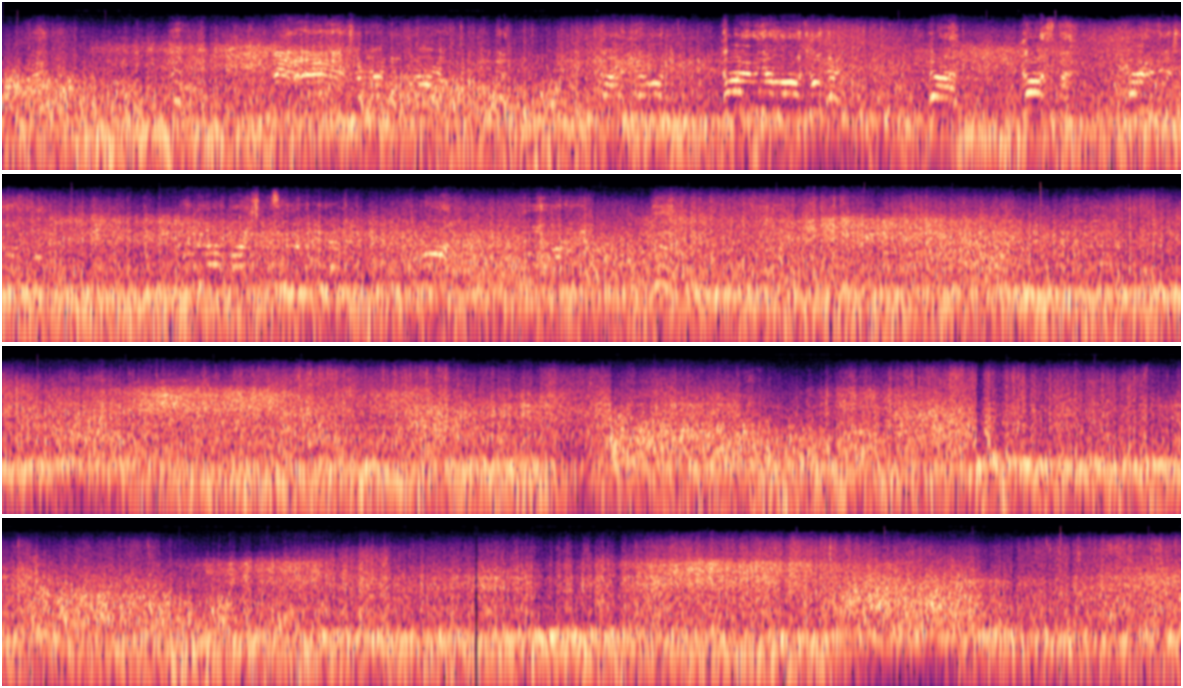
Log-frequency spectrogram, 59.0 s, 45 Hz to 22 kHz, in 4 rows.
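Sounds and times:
heavy surf: 0.0s - 58.9s
storm wind: 0.0s - 58.9s.

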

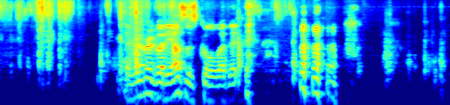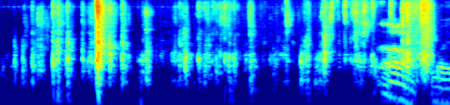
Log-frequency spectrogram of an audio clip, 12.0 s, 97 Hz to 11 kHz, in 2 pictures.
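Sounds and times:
foil wrapper crinkling and tearing: 0.0s - 2.0s, 8.3s - 12.0s.

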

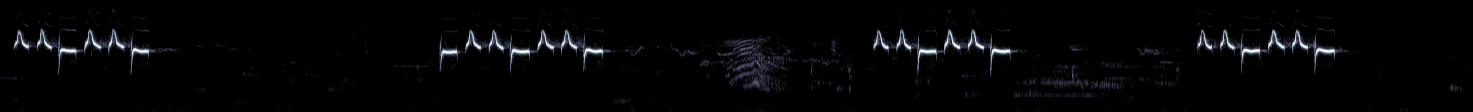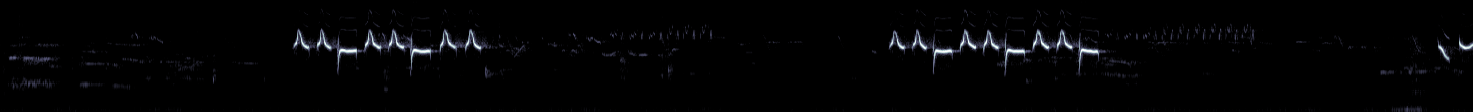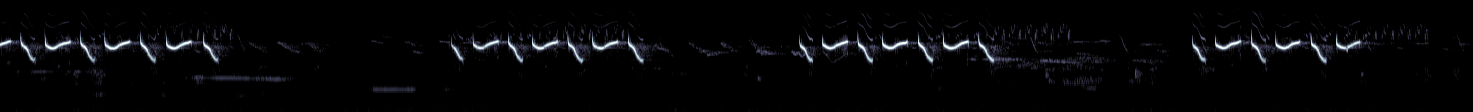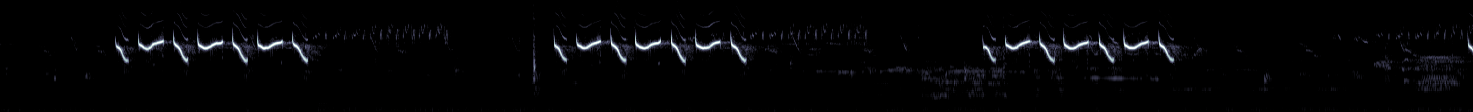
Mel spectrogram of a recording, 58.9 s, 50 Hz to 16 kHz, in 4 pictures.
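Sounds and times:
songbird whistling: 0.0s - 1.7s, 4.4s - 6.5s, 8.7s - 10.2s, 12.0s - 13.5s, 17.7s - 19.7s, 23.6s - 26.0s, 29.1s - 31.9s, 33.2s - 36.0s, 37.4s - 40.4s, 41.4s - 43.7s, 45.3s - 47.5s, 49.7s - 52.6s, 53.9s - 56.1s.

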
